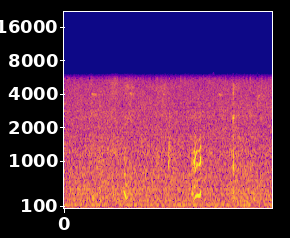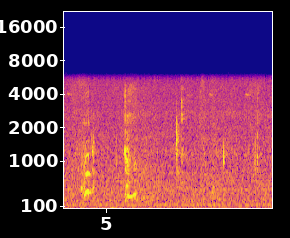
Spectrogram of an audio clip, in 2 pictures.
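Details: About nine faint, brief click-like squeaks recurring roughly once a second in a quiet room, fitting hiccups in a small pet (Milo).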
